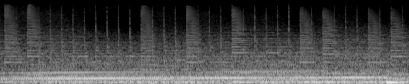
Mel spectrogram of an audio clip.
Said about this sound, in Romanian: Știu că există o adevărată industrie pentru eșapamente și evacuări sport sau pentru sunete aduse în boxele diverselor mașini, dar sunetul Maserati este complet demențial.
